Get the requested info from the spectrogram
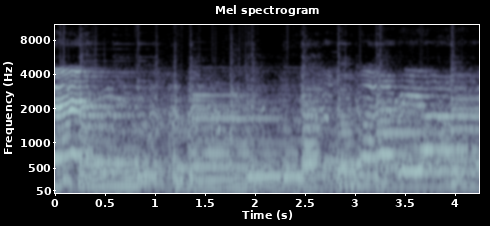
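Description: A woman singing live into a microphone with guitar accompaniment, holding long notes with a pitch slide just after the start.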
